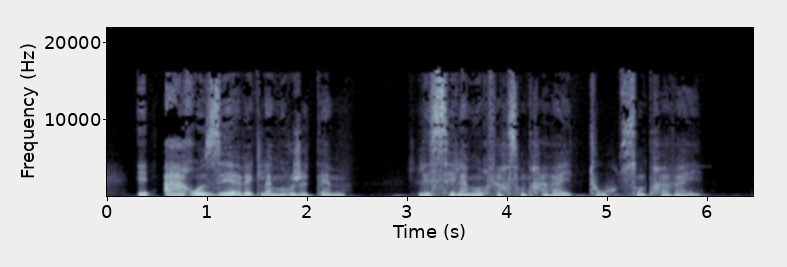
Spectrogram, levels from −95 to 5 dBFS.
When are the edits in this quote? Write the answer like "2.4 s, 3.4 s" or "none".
none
